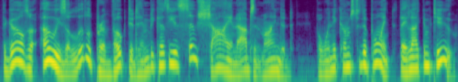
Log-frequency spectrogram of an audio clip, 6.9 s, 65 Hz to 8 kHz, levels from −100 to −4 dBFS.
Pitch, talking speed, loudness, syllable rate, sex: 150 Hz, 245 wpm, -17 LUFS, 6.0 syllables/s, male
